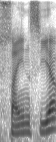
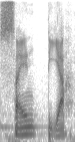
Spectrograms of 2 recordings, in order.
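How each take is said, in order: First: The middle consonant is an s sound. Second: The middle consonant is a t sound. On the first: "कुछ टीचर्स या कुछ स्टूडेंट इसको साइंसिया भी बोल देते हैं" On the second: "कुछ स्टूडेंट इसको साइंस टिया भी बोल देते हैं"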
